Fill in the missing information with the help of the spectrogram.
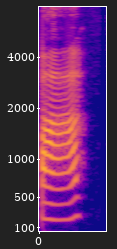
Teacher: You can hear that my pitch went high when saying this word. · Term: high tone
